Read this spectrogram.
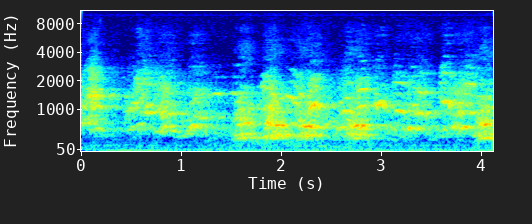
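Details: Several Kochi street dogs barking at night in Kabul, Afghanistan. Dense, overlapping barks come almost without pause, rising and falling in loudness as the dogs bark over one another.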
